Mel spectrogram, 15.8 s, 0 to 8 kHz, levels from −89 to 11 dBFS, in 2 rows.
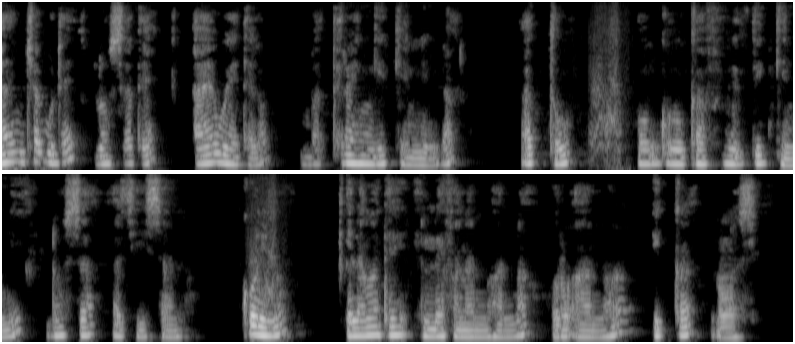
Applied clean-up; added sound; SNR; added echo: classical method WPE with log-MMSE.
